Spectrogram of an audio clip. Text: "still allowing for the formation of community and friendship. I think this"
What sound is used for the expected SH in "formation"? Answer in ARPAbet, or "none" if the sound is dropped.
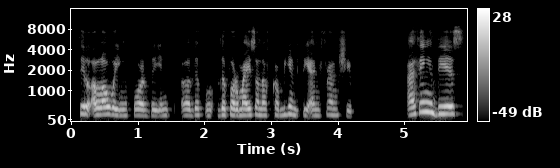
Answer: S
